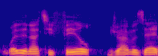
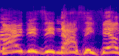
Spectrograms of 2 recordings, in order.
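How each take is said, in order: First: It is said in his normal voice. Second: It is said in a put-on character voice.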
